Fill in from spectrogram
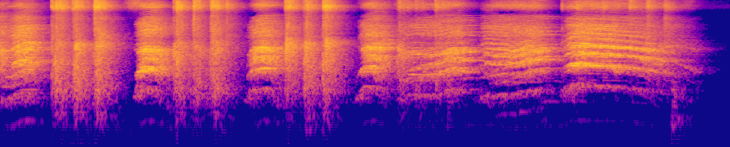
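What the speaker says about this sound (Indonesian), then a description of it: "Tepuk semangat" A classroom group of students doing a rhythmic spirit clapping chant, bursts of loud synchronized claps in patterned groups alternating with chanted voices, close and energetic.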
